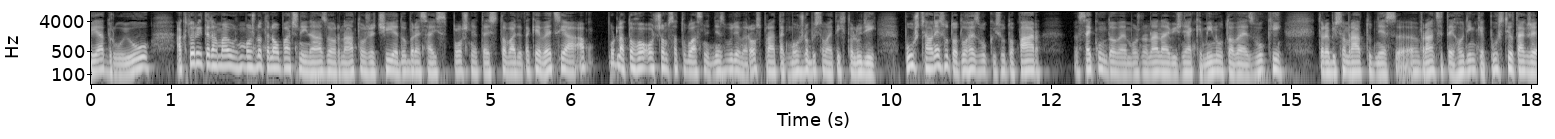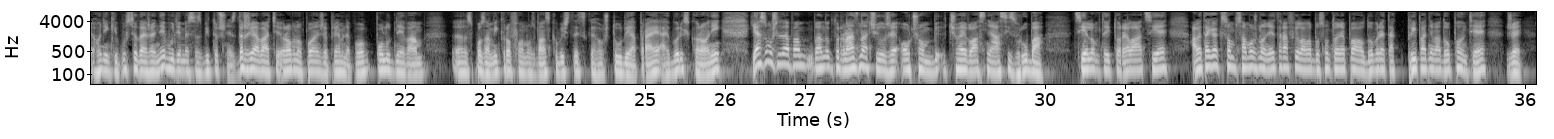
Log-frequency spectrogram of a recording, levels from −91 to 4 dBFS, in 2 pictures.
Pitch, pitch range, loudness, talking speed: 130 Hz, 120-150 Hz, -18 LUFS, 210 wpm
